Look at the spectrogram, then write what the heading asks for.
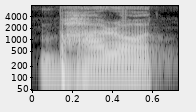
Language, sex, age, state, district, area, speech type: Assamese, male, 18-30, Assam, Sivasagar, rural, spontaneous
